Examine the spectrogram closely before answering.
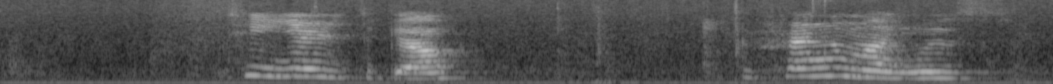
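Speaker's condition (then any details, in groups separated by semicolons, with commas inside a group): Cerebral palsy; foot drop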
